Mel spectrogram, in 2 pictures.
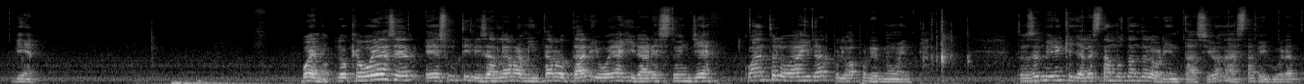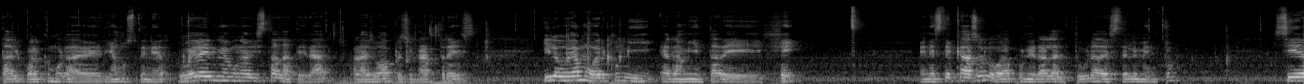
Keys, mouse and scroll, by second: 4.1-4.5 shift+middle drag, 6.7 click, 8.0 click, 10.8-11.8 middle drag, 12.1 shift+middle click, 12.5 middle click, 13.0 shift+middle click, 13.5 middle click, 14.8 KP_3, 16.3 middle click, 17.0 KP_3, 17.6-18.0 scroll down 2, 18.2 shift+middle click, 19.1 g, 24.9-25.4 scroll up 2, 25.6 shift+middle click, 25.9 shift+scroll up 2.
